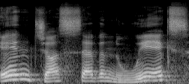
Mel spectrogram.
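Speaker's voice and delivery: rising pitch on "weeks", left open. English reading lesson, sentence-opening phrase read with rising pitch on weeks. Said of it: "하고 올려 읽어요".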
